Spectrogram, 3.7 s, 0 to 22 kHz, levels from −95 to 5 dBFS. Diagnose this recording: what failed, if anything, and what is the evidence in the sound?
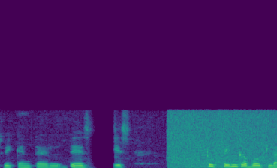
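Noise suppressor artifacts, call processing stage: throughout the speech, the background sinks by about 9 dB between phrases and swells back under them. After the room noise rises by roughly 20 dB near 2 s, the suppressor keeps lowering bands frame by frame.

Long network dropout, network stage: from 1.16 to 1.54 s, the sound continues as a fading synthetic buzz before roughly 0.24 s of silence. Speech resumes with about 0.36 s missing, a pattern that points to a likely burst of lost packets masked by concealment.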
